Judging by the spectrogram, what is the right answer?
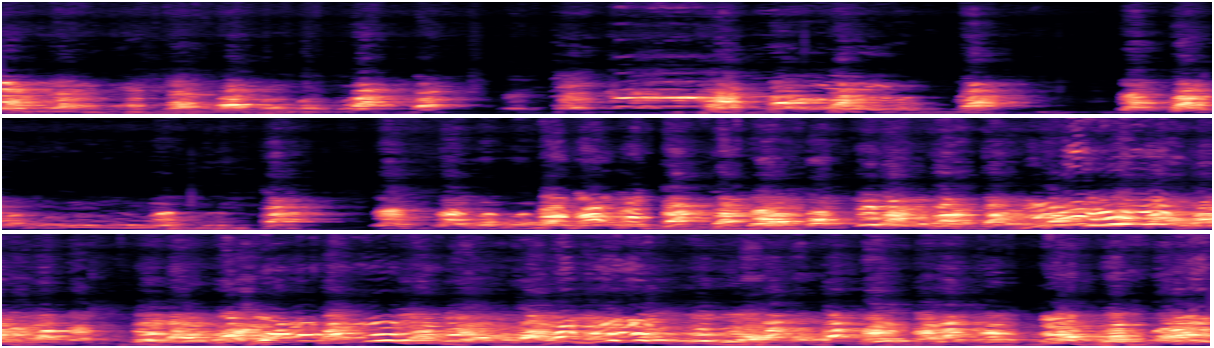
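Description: Several kennel dogs barking and yelping together, in broken bursts at first and then without a break from about nine seconds in.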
